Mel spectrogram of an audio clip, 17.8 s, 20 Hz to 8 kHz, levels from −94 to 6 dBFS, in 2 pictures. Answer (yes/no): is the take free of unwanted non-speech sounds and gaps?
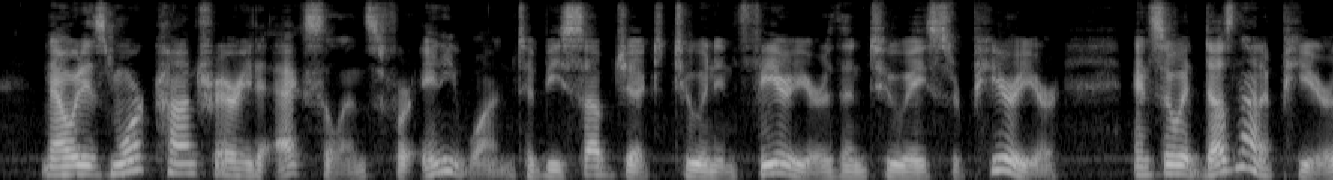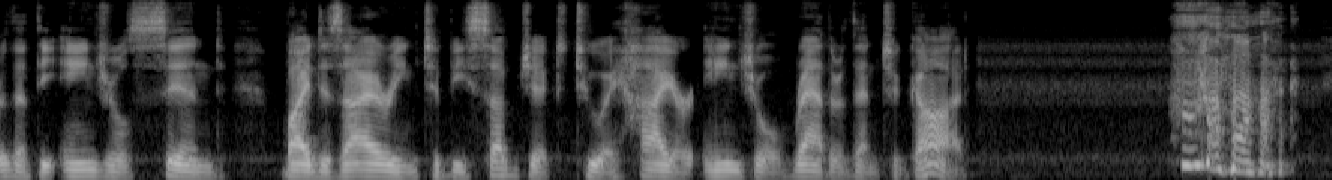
no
